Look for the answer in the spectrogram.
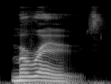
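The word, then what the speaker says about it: Mruz: Marouz. – It's M-R-U-Z.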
